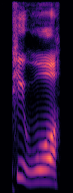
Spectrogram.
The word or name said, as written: 屁股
